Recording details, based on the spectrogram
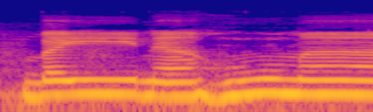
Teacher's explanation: جزم والا حرف تھا، نرمی سے پڑھا، نون پہ زبر تھی نرمی سے، پیش تھی نرمی سے، الف مدہ تھا ایک الف کے برابر کھینچ کے پڑھا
